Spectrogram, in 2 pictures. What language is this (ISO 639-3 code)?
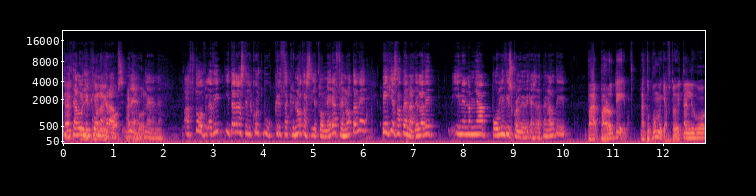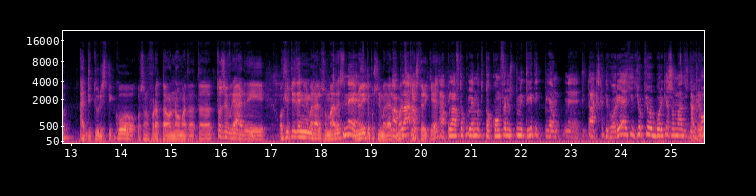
ell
